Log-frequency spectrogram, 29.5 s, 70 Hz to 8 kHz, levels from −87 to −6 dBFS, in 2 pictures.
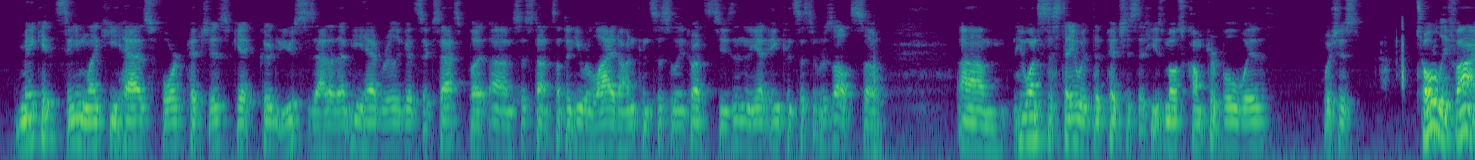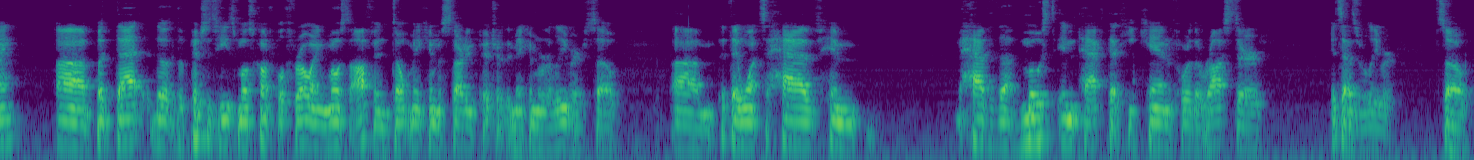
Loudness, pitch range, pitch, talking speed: -32 LUFS, 100-110 Hz, 105 Hz, 205 wpm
